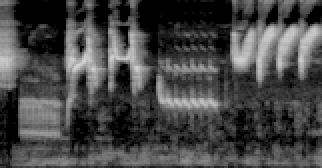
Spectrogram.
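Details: Javan pied starling song used as a master recording for other birds of its kind to copy: loud clear whistles, steady level tones, a doubled flat note, then a run of rising whistled phrases.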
